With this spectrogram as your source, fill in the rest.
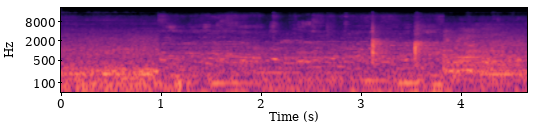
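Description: A busy street crowd murmurs nearby.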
